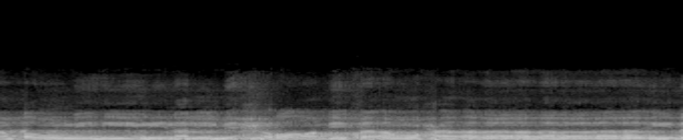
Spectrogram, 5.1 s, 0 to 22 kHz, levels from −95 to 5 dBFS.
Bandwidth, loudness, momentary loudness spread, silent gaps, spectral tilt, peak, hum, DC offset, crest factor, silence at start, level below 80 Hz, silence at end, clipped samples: 9.8 kHz; -23 LUFS; 1 LU; none; -8 dB/octave; -10 dBFS; none; under 0.1%; 12 dB; 0 s; -74 dBFS; 0 s; under 0.1%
